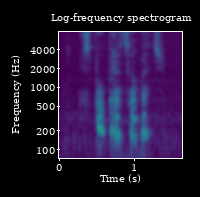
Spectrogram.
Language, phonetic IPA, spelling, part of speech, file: Polish, [ˌfspuwpraˈt͡sɔvat͡ɕ], współpracować, verb, LL-Q809 (pol)-współpracować.wav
